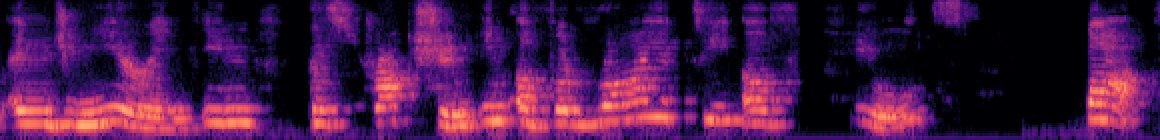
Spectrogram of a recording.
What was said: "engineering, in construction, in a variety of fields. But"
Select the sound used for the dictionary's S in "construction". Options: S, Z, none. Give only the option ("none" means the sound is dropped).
S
